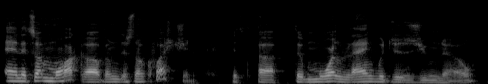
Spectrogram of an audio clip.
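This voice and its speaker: A New York man from the US Northeast speaks at a moderate pace in a mid-range, slightly mellow voice. Acting as a mentor in a casual podcast chat, he lectures at length and tags his points with "okay?" to check in.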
